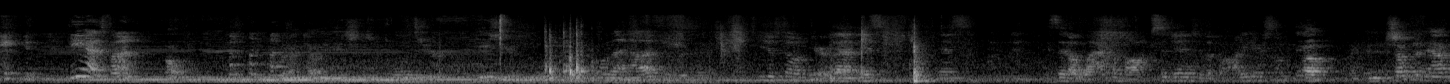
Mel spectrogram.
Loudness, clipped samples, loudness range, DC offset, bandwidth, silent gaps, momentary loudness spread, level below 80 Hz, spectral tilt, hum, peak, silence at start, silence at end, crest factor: -36 LUFS; under 0.1%; 5 LU; under 0.1%; 11.5 kHz; none; 13 LU; -62 dBFS; -5 dB/octave; none; -10 dBFS; 0 s; 0 s; 26 dB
